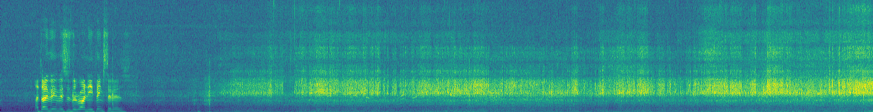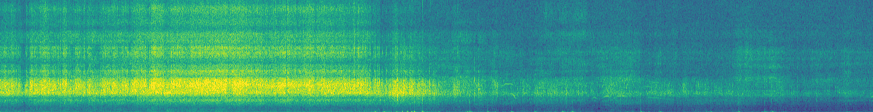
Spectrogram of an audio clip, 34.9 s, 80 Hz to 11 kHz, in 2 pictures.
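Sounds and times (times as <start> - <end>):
wind rumbling on microphone: 0.0 - 34.9
skis sliding over snow: 3.8 - 34.9.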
